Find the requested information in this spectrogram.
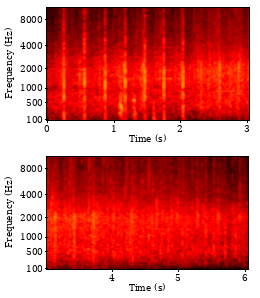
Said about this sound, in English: Because you serve a good God. Better than we deserve. That's worthy of a clap.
